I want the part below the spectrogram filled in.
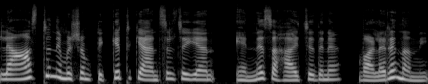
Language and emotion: Malayalam, happy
